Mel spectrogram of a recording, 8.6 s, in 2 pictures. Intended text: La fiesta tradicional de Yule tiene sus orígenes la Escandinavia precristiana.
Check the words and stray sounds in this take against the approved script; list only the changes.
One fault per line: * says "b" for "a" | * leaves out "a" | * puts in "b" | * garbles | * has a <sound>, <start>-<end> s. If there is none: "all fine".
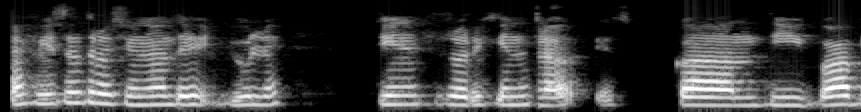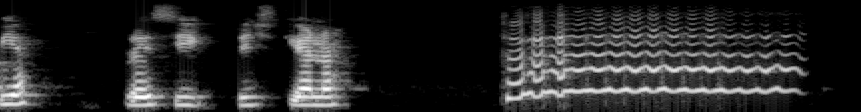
* has a laugh, 6.8-8.4 s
